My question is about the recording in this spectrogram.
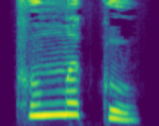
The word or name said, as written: ಖುಮ್ಮಕ್ಕು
